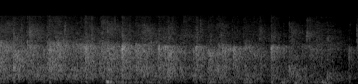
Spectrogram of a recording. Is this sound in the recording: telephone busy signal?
no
